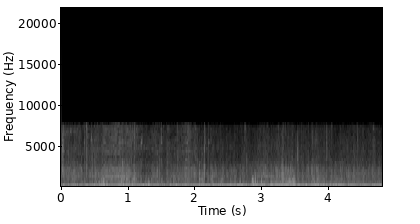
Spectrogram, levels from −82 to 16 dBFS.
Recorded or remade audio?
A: recorded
